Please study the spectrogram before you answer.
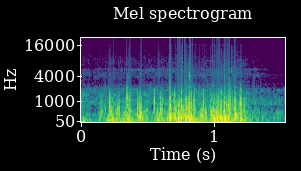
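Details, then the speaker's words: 2001 Ford Mustang misfiring badly at low rpm as if on three cylinders, uneven exhaust chug with skipped beats and shaking; a backfire is heard, shaking badly at half throttle in fourth gear, improving above about 3000 rpm. "oh it's pretty clear it's misfiring pretty badly it's pretty pretty bad it's misfired like it has like three cylinders only um on low rpms"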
